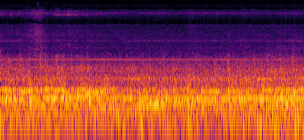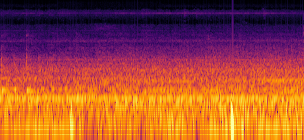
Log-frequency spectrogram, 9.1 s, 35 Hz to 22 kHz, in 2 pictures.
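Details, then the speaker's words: Antique Montgomery Ward 20-inch reversible box fan running forward with a steady low hum and a faint, rough whirring from worn motor bearings, which are still rough after oiling; it is otherwise nearly silent on low despite a wobble. "You can definitely hear the bearings, too. I've oiled it, but they're in pretty rough shape."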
